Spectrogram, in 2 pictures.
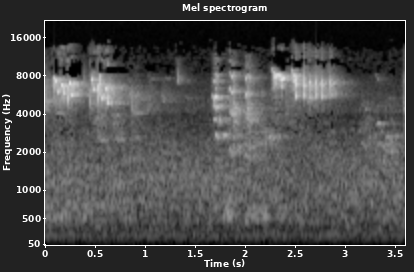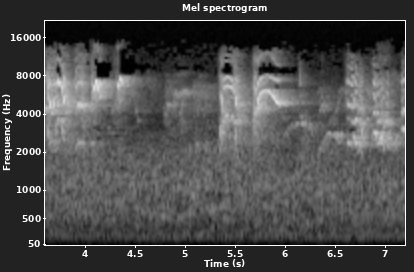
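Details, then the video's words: A song thrush, recorded 20 March 2020, sings bright, high phrases of clipped, repeated notes and sharp whistles, each burst separated by brief pauses, over a faint low hum. "Song thrush and short song"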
